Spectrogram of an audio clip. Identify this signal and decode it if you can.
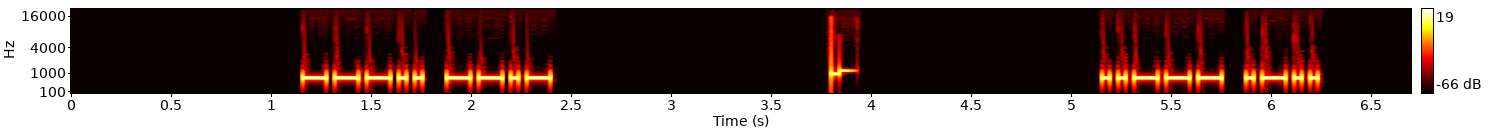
Morse code, heard as a keyed tone, about 30 wpm, 700 Hz. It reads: 8Q 2L
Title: Single-Letter Single-Number 30wpm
